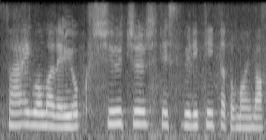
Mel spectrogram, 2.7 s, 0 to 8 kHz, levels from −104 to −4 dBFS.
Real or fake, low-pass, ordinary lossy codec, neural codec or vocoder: fake; 7.2 kHz; none; codec, 16 kHz in and 24 kHz out, 0.8 kbps, FocalCodec, streaming, 65536 codes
